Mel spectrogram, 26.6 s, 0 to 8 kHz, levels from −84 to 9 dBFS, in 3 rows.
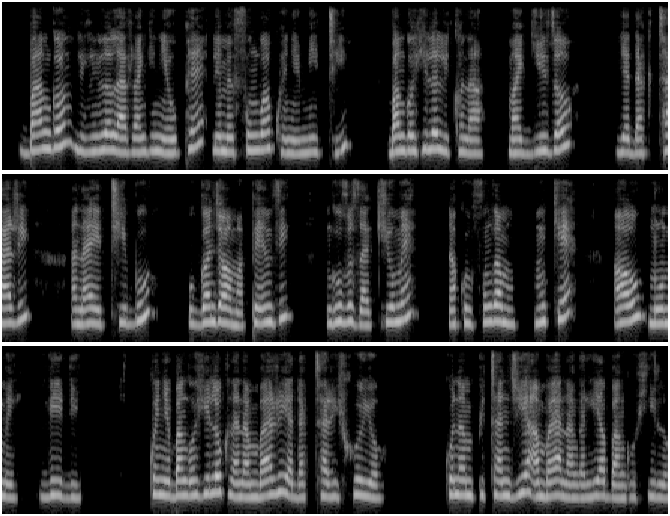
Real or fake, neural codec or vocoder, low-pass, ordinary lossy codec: fake; codec, 16 kHz, 4.8 kbps, FACodec; 7.2 kHz; AAC, 48 kbps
